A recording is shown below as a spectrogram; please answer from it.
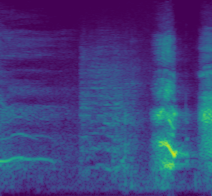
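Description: A woman's voice: the tail of a drawn-out exclamation fades away, followed by a breathy exhale, then a short burst of laughter near the end.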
